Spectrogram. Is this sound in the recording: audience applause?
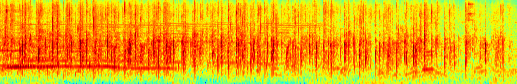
yes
